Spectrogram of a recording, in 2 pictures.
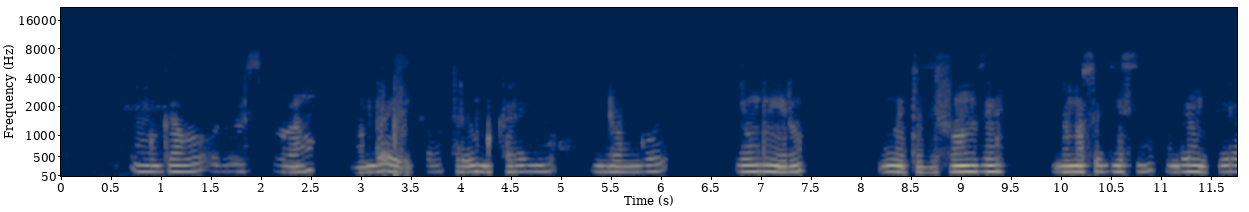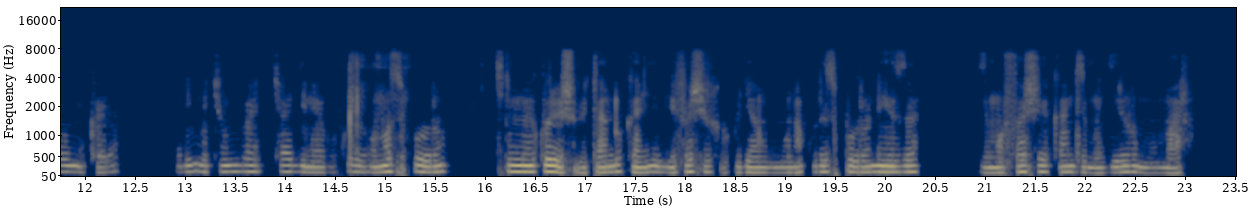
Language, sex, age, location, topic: Kinyarwanda, female, 18-24, Kigali, health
